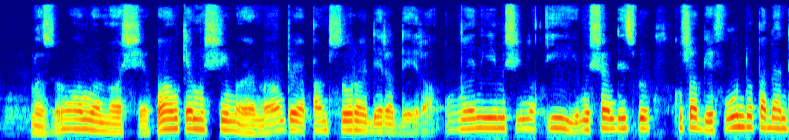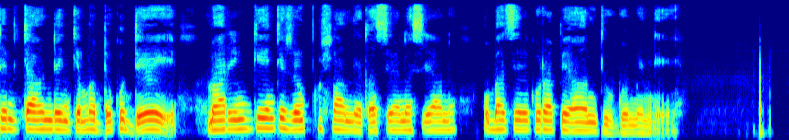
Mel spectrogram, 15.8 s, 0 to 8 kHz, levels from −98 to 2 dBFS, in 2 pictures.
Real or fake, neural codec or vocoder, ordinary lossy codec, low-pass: fake; codec, 16 kHz, 4 kbps, X-Codec, WavLM features, trained on Multilingual LibriSpeech; MP3, 48 kbps; 7.2 kHz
